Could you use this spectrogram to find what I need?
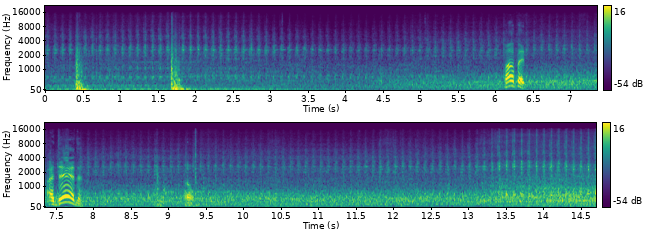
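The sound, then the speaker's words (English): An idling, well-worn car engine with its hood open, a rapid, steady metallic ticking running through it, while people exchange a few brief words and occasional clunks punctuate the drone. “Well, that is definitely a tick. That's a lot of ticking.”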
